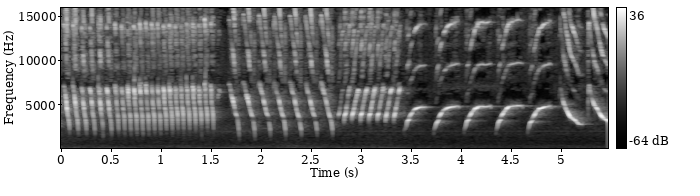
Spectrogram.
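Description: A Belgian canary sings a fast, high rolling trill, then slower down-slurred notes, another rapid trill and bright upswept chirps, all clear and continuous.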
